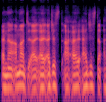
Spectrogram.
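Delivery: slow, halting stutter, stumbling over the start. Asked whether they would make a rumored trade, the speaker answers, stuttering. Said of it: "I'm stuttering".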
